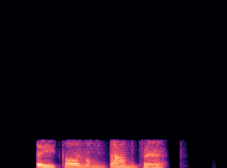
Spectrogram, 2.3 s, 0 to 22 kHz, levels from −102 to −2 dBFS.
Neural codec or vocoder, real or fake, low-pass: codec, 44.1 kHz, 0.9 kbps, DAC; fake; 3.6 kHz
